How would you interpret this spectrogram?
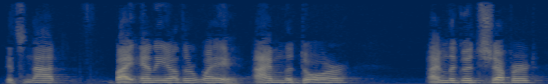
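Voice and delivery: loud, high-pitched fervent preaching; preaching at full force. Acted. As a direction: proclaim it to the congregation at full power.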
